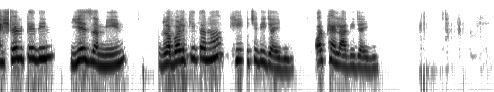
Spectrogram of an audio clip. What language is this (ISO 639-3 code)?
urd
